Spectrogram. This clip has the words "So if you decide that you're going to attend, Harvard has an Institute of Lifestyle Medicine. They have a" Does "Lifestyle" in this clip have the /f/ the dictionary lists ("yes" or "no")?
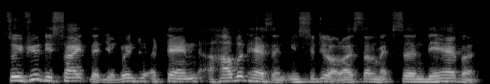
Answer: no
